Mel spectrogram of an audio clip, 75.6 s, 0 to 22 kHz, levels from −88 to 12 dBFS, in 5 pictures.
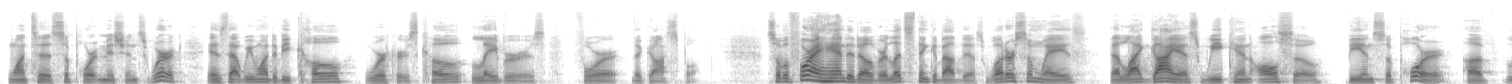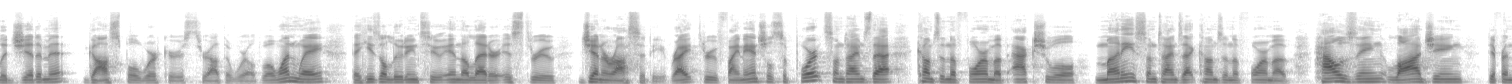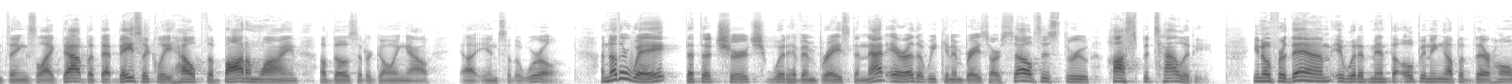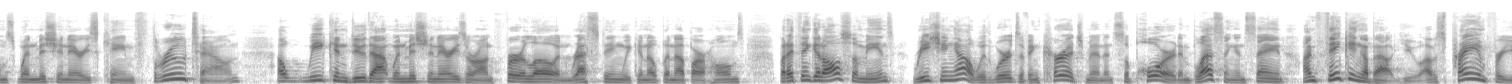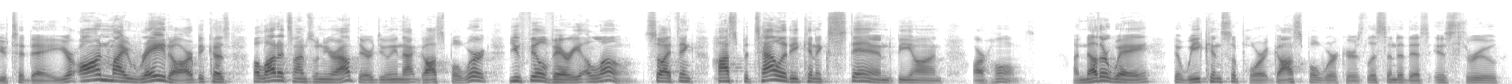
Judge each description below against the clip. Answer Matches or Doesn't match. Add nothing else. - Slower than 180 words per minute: Doesn't match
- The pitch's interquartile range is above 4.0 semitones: Matches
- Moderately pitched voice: Doesn't match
